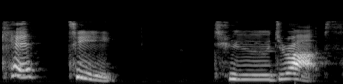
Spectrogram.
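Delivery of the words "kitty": Kitty broken in two, pitched higher; syllable by syllable. Shown as a demonstration. Teacher leading children to join in, split into syllables. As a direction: say Kitty as kit, pause, tee. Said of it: "Do it with me".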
